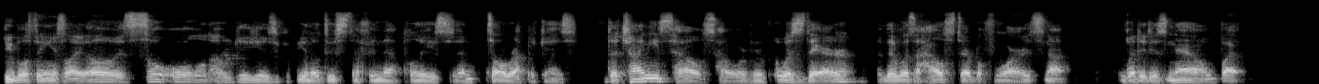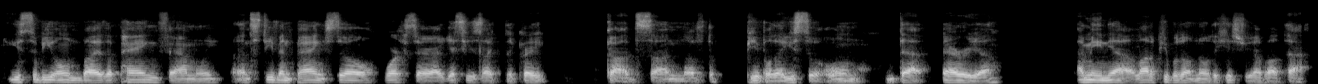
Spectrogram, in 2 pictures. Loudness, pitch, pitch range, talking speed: -19 LUFS, 95 Hz, 85-105 Hz, 195 wpm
